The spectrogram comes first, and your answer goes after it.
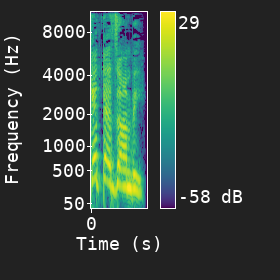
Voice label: fallen survivor, survivor voice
